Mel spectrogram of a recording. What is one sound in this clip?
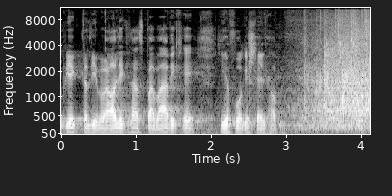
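An elderly man speaks into a microphone over a loudspeaker in a large hall.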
